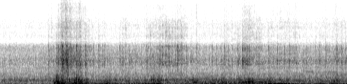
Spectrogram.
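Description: Airliner engines roar in reverse thrust just after touchdown, heard from inside the cabin as a loud, steady rumbling surge that swells and holds, with no talk over it.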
